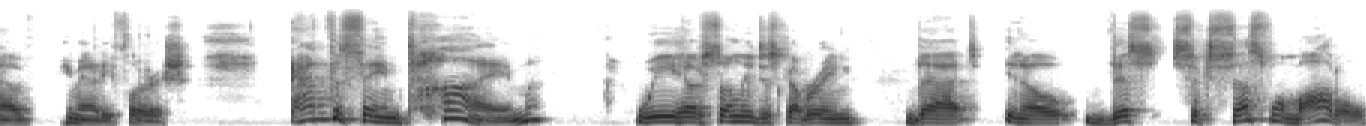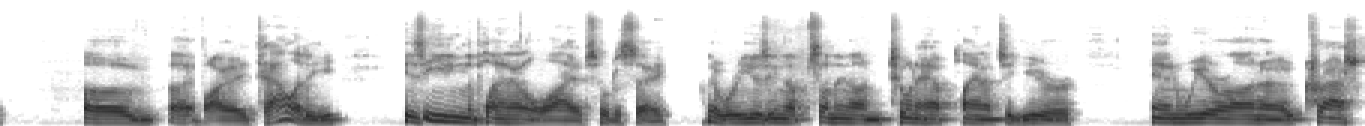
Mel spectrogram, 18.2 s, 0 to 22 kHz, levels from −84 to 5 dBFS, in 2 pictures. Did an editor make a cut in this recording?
yes; 1 cut; at 10.4 s

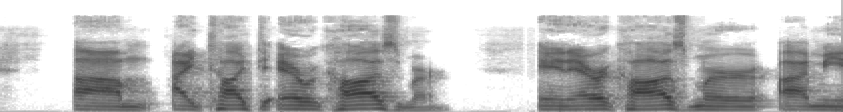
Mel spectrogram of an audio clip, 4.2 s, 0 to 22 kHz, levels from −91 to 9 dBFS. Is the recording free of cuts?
yes; 0 cuts

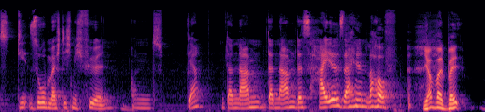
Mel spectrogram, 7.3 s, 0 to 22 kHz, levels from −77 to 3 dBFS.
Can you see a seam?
no; 0 cuts

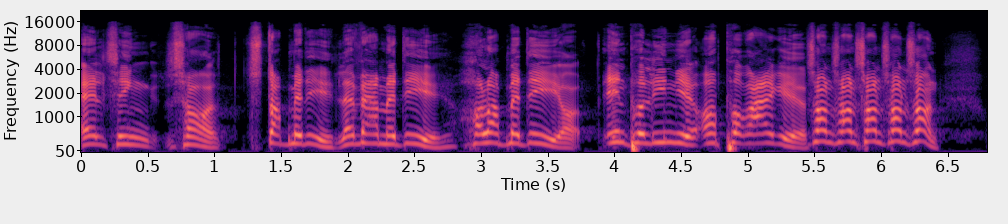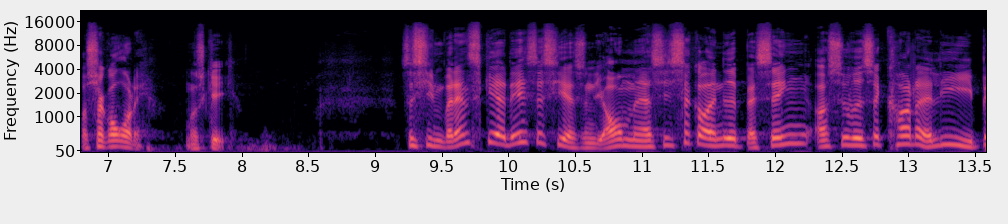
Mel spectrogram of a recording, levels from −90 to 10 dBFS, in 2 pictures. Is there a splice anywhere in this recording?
yes; 2 cuts; at 5.4 s, 9.0 s

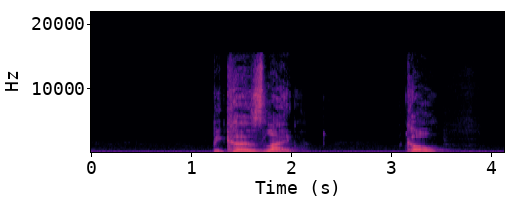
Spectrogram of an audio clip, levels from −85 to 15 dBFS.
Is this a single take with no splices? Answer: no; 1 cut; at 3.1 s

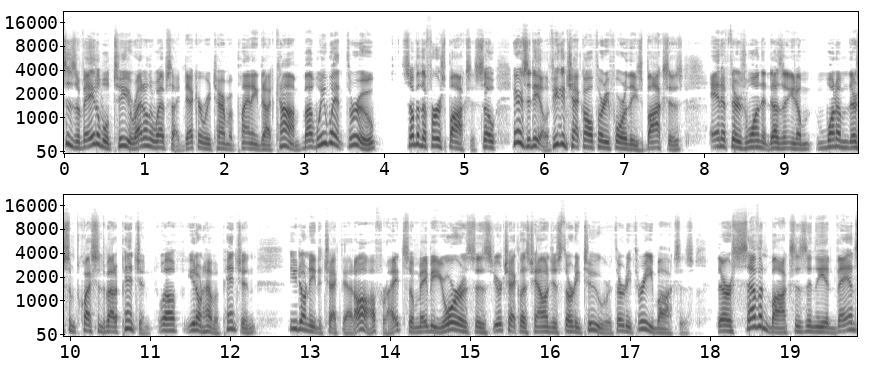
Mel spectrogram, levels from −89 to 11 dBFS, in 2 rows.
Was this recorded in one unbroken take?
no; 1 cut; at 17.9 s

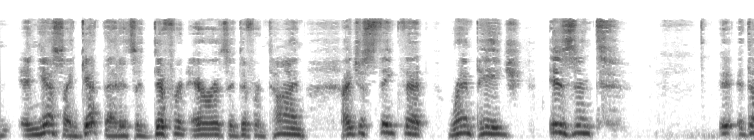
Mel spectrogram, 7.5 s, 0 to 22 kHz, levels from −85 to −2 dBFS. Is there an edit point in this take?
yes; 2 cuts; at 3.4 s, 5.3 s

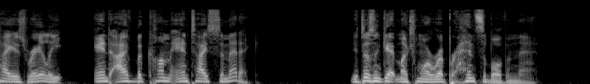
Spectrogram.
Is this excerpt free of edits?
no; 1 cut; at 3.4 s

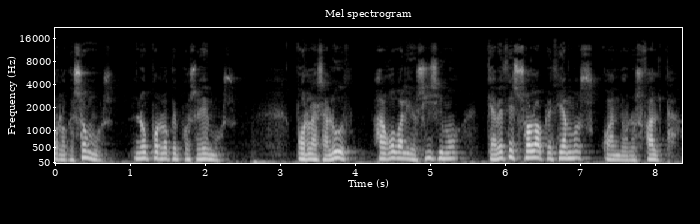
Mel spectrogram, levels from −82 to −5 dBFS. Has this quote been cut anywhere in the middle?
no; 0 cuts

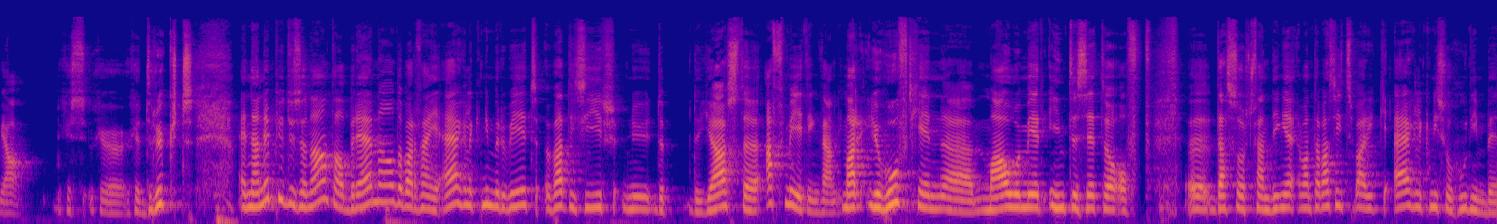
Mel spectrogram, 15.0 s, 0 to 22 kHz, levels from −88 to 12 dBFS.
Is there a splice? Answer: yes; 2 cuts; at 2.4 s, 8.4 s

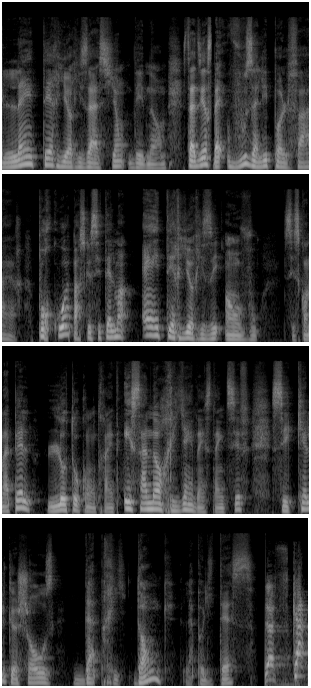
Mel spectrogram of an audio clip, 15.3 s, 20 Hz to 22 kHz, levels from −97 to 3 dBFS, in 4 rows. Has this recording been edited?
yes; 2 cuts; at 2.6 s, 13.7 s

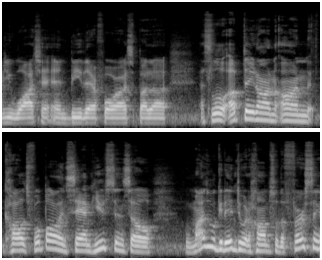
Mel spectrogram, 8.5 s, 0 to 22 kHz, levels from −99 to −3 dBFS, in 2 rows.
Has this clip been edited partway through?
no; 0 cuts

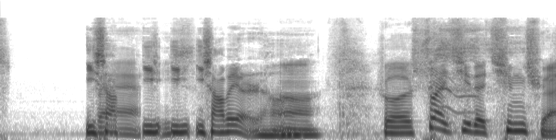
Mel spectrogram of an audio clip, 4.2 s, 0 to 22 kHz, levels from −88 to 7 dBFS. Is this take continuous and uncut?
no; 1 cut; at 1.0 s

